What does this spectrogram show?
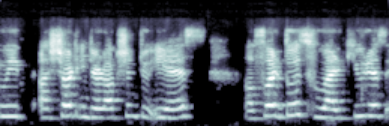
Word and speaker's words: IAAS: Before diving into the main session, let's begin with a short introduction to ES for those who are curious about who are we. Uh, IAAS, we generally spell it ES, is an International Association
